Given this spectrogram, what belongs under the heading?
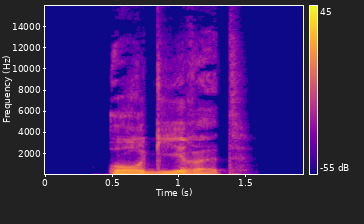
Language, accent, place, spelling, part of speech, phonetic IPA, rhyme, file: German, Germany, Berlin, urgieret, verb, [uʁˈɡiːʁət], -iːʁət, De-urgieret.ogg
- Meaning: second-person plural subjunctive I of urgieren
